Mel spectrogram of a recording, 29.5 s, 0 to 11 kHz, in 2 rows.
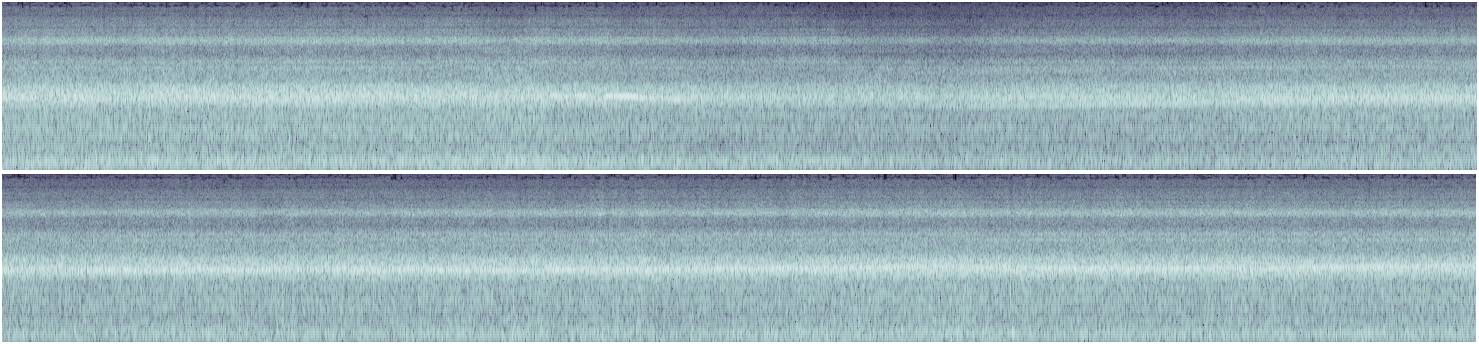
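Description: Kawasaki Ninja 300 parallel-twin engine running on the move, with wind rush. Its steady high whine drops in pitch and level about seven seconds in, then climbs slowly back up.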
